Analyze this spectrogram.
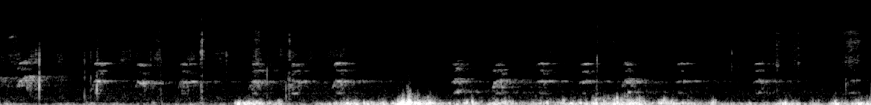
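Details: Distant hare-chasing Finnish Hound, its baying carried clearly downwind: a long run of resonant barks at an uneven pace, some doubled, with rustling footsteps and low murmur from nearby people underneath.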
